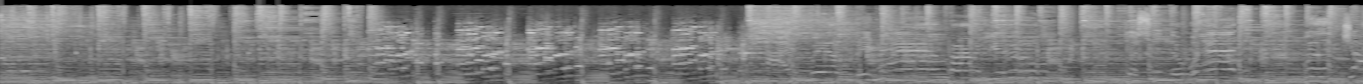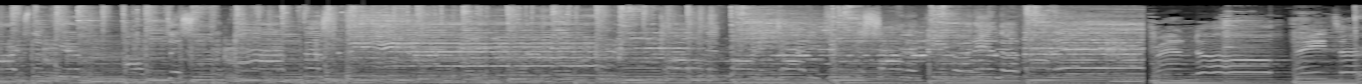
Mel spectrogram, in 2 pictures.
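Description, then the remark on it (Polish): A loud, dense rock recording by guitarist a guitarist with a band plays throughout, with guitar lines over bass and steady drums, full and running without pause until a brief shift near the end. “to, co słyszymy, to …”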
